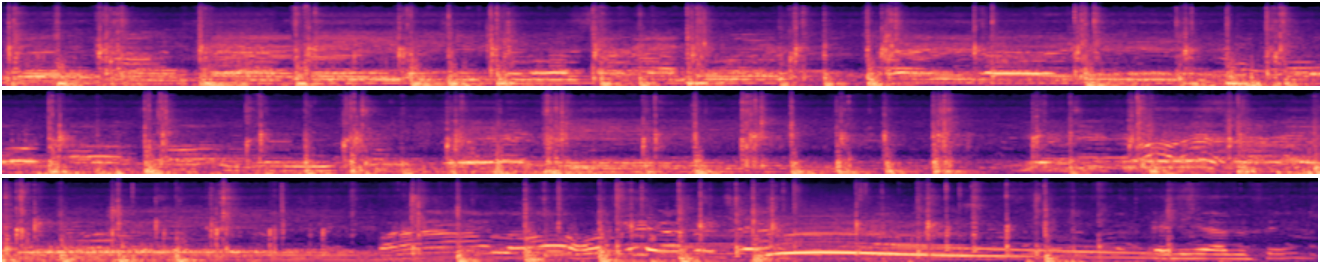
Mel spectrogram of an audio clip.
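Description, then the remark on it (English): At a children's Sunday school in the village of Prasatram Do, Cambodia, a group of children sings loudly and energetically in worship, voices rising and falling in pitch. Underneath, an empty gas container, the only instrument and used as their drum, is beaten in a steady, driving rhythm. “Okay, so there were no piano at that time, no YouTube, no guitar, no keyboard, and you are correct, that was a gas container.”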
